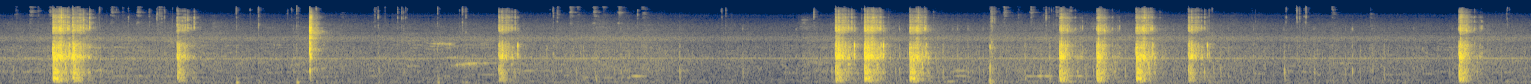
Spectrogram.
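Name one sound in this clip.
A slime squishes in short bursts as it is struck.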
